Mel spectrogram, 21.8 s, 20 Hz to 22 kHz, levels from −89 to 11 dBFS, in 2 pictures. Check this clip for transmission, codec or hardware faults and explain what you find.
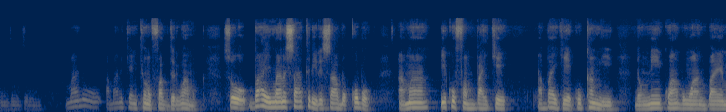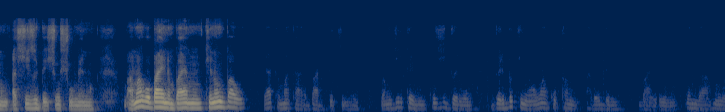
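Nothing here points to a transmission, codec or hardware problem; the background noise of the room and the moments around 1.5 s and 14 s where the talker's distance from the microphone changes are just part of the recording, and the softened top end fits an ordinary call link with the high frequencies trimmed at about 12 kHz.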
